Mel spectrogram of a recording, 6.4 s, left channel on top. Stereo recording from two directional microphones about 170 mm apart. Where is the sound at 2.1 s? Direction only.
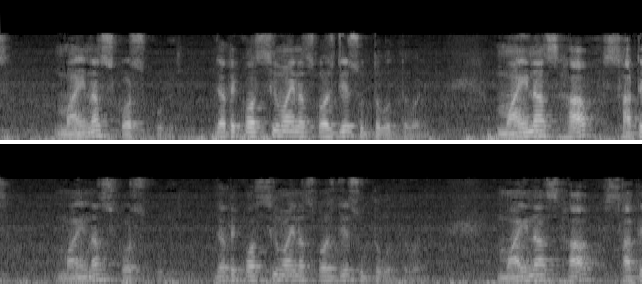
60° left (ahead or behind).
